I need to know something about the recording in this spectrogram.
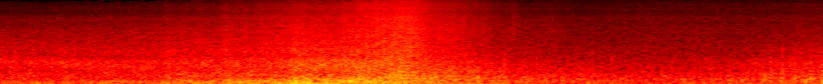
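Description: Ocean waves roll in and crash against rocks.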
